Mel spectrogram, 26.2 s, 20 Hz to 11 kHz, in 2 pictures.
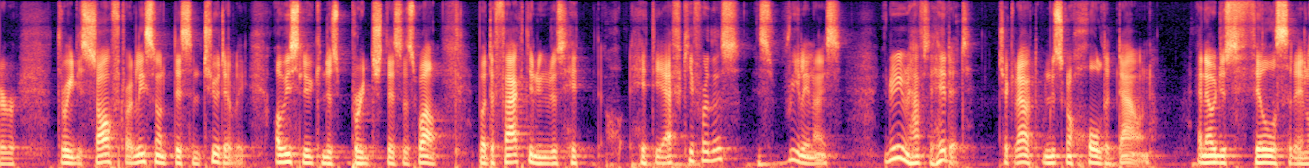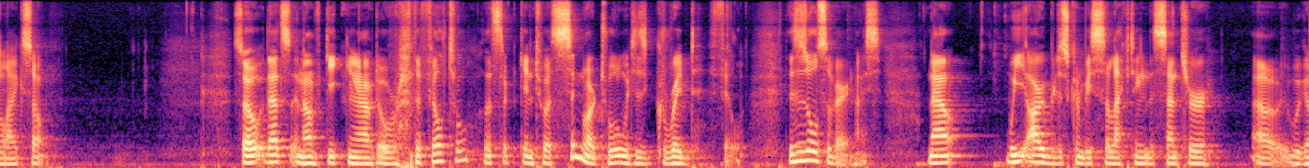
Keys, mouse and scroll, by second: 1.0-4.0 scroll down 1, 6.3-6.9 ctrl+z, 7.5 ctrl+z, 9.4 click, 11.0-11.9 f, 17.5 click, 18.3 click, 19.9 Tab, 20.2 click, 20.6 Tab, 20.8-23.0 middle drag, 23.0 alt+click, 24.0-26.1 middle drag.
